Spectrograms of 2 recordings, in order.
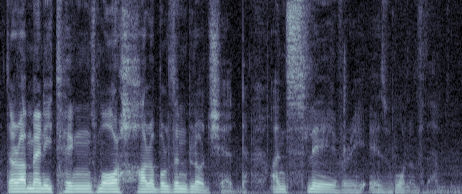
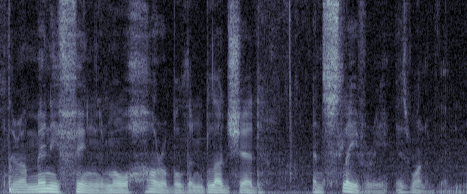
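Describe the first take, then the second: First: It is said in an Irish accent. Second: It is said in the speaker's usual accent.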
